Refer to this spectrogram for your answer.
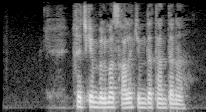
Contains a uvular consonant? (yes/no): no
